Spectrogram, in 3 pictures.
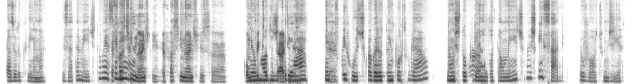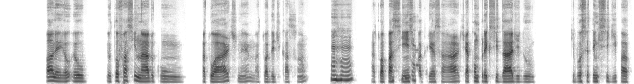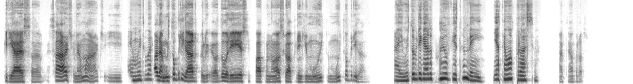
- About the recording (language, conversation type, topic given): Portuguese, podcast, Você pode me contar uma história que define o seu modo de criar?
- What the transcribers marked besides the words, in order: tapping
